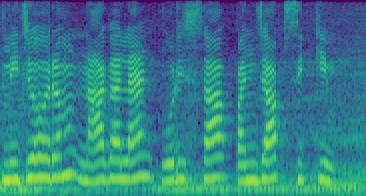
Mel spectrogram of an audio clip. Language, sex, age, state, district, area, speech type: Telugu, female, 18-30, Andhra Pradesh, Sri Balaji, urban, spontaneous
